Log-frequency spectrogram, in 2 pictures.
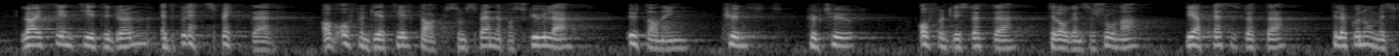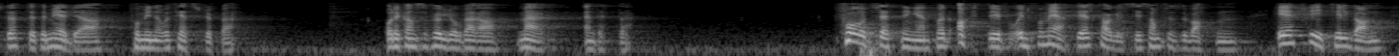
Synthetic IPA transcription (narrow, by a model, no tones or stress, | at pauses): lɑːɪsɪnt̪ʰiːd̪̚t̪ʰɪlɡɾʉnːɛt̪bɾɛt̪ːspɛkt̪əʁ | ʔɑʋɔfənt̪lɪət̪ʰɪlt̪ʰɑːksɔmspɛnːəfɔʁskʉːlə | ʉːt̪̚d̪ɑnɪŋ | kʰʉnst̪ | kʰʉlt̪ʰʉːʁ | ɔfənt̪lɪst̪œt̪ːət̪ʰɪlɔɾɡɑnɪsɑʂuːnə | ʋiːɑpʰɾɛsːəst̪œt̪ːət̪ʰɪlœkʊnuːmɪskst̪œt̪ːət̪ʰɪlmeːd̪ɪɑfɔmɪnʊʁɪt̪ʰeːt̪sɡɾʉpːə̰ | ɔd̪ɛːkʰɑnsɛlfœlɡəlɪoːɡʋæːʁəmæːʁʔɛnd̪ɛt̪ːə̰ | fɔɾʉːt̪sɛt̪nɪŋənfɔʁɛt̪ɑkt̪ɪʋɔ̰ːɪnfɔɾmeːʁt̪̚d̪eːlt̪ʰɑːɡəlsəisɑmfʉnsd̪ɛbɑt̪n̩ | ɛfʁiːt̪ʰɪlɡɑŋ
